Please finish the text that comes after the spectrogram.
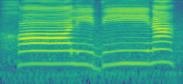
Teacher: खालिदीना, खा पे खड़ा ज़बर, खा को भी खींचेंगे। उसके बाद या साकिन से पहले ज़ेर है, या मद्दा है, इसे भी खींचेंगे।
